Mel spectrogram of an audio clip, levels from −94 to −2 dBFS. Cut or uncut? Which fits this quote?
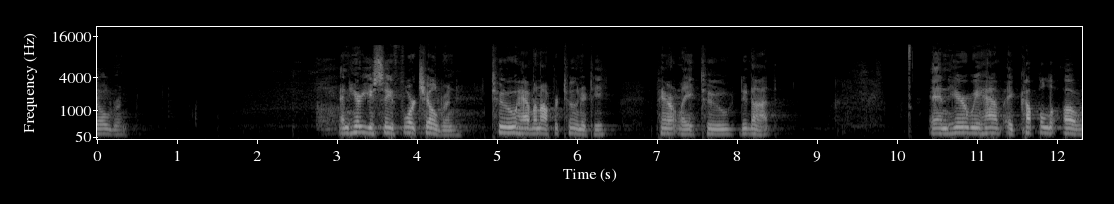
cut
